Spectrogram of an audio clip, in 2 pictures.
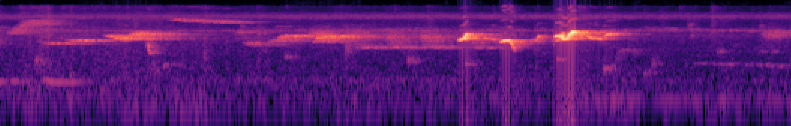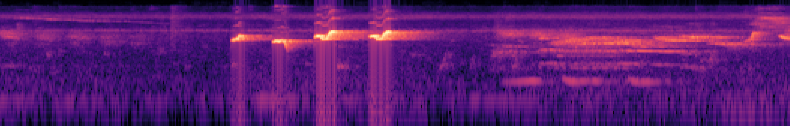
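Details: Kutilang emas (ruby-throated bulbul), a lure call in the gacor style: bright whistled phrases of quick rising and falling notes around the upper range. Two loud bursts come near three and seven seconds, with quieter chattering between them and a silent gap.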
